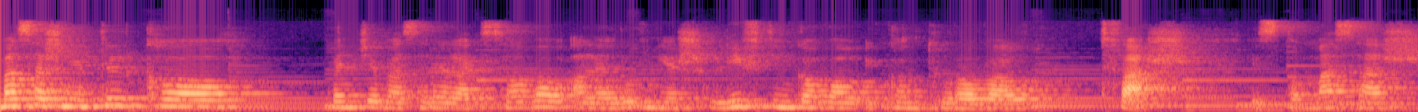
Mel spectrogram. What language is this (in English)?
Polish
